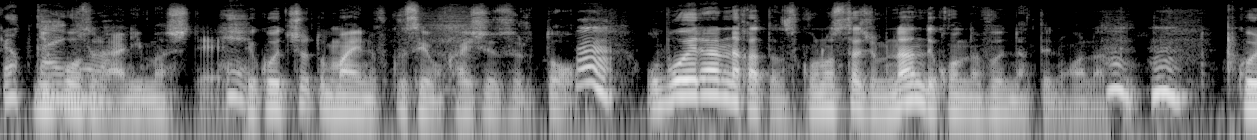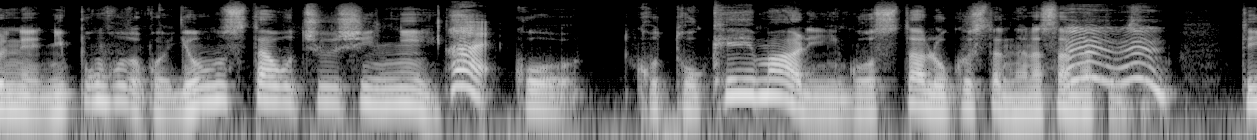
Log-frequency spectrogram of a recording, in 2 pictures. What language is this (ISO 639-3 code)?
jpn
